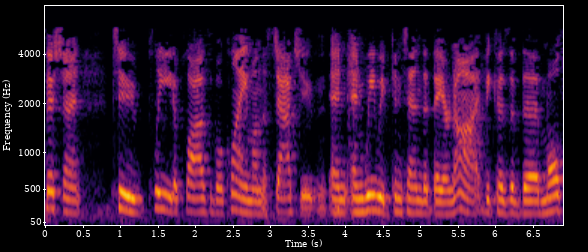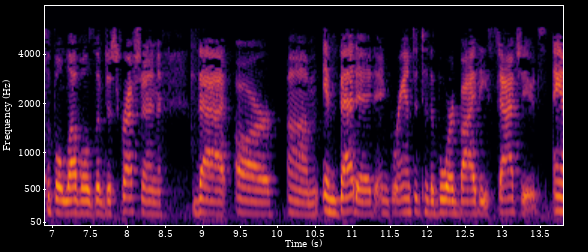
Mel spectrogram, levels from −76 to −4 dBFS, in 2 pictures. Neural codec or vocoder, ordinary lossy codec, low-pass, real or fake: none; MP3, 24 kbps; 7.2 kHz; real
